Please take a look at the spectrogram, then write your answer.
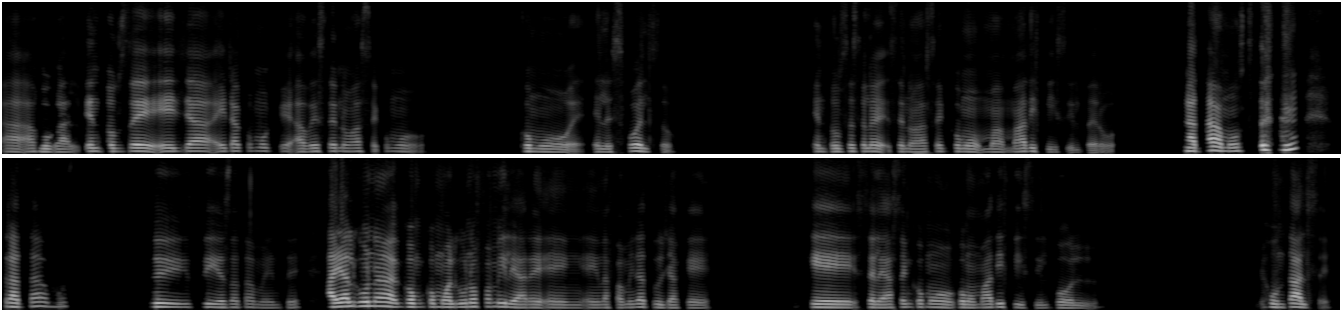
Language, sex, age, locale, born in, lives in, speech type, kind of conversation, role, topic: Spanish, female, 25-29, es-US, United States, United States, conversation, unstructured, none, ¿Qué actividades disfrutas hacer con tu familia?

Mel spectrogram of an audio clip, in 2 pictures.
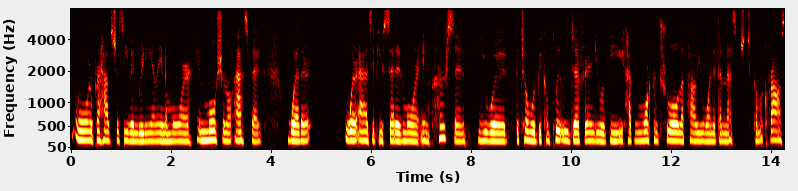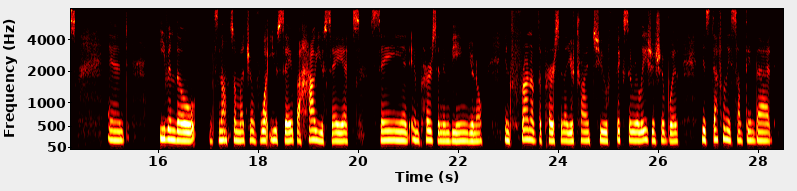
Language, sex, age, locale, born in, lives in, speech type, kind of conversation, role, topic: English, female, 30-34, en-US, United States, United States, conversation, unstructured, none, What helps you navigate disagreements with friends in ways that protect and even strengthen your bond?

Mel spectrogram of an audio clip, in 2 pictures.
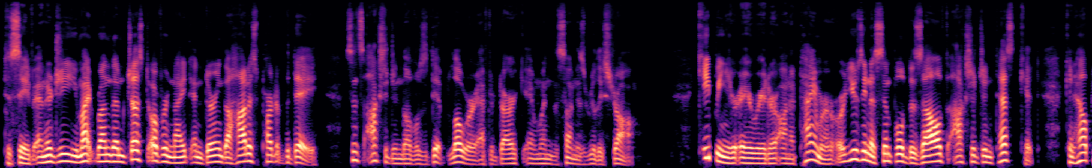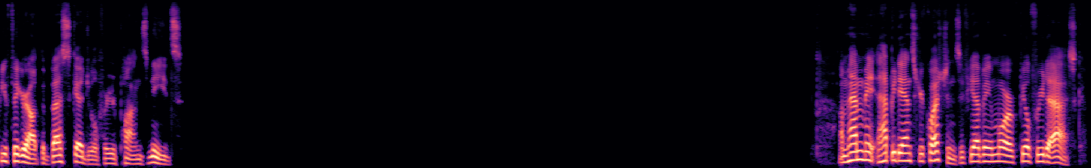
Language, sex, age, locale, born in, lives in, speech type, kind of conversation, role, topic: English, male, 40-44, en-US, United States, United States, read, expert-assistant, expert, How do fish get the oxygen they need to survive in water?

